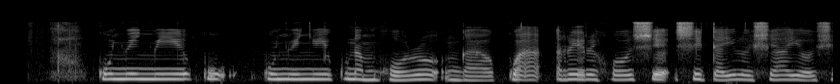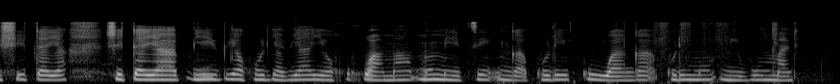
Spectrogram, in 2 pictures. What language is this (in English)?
Masaaba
